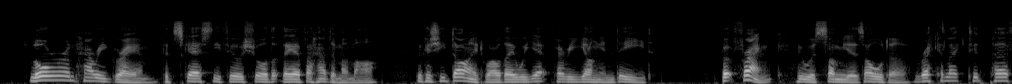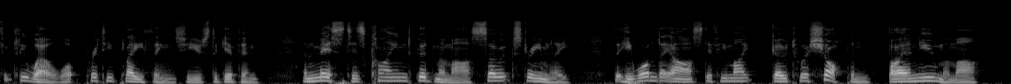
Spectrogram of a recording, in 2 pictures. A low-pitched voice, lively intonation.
Yes: low, 125 Hz; wide, 6.5 semitones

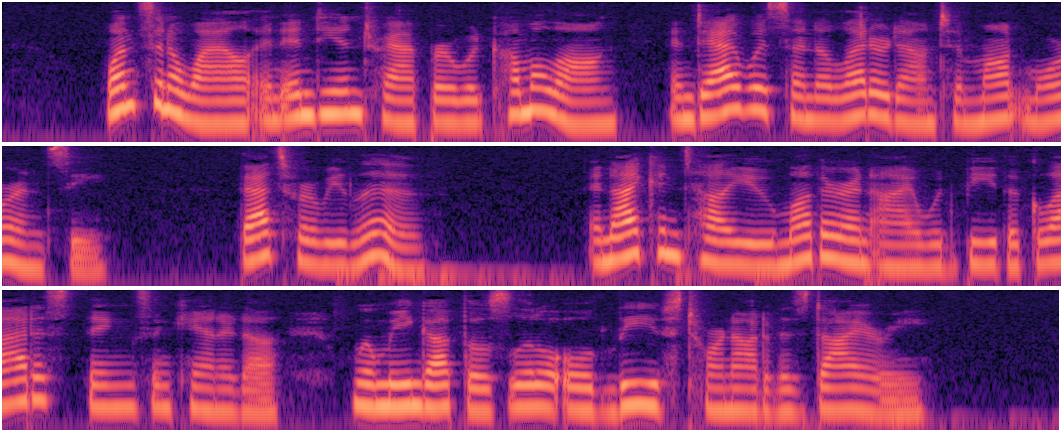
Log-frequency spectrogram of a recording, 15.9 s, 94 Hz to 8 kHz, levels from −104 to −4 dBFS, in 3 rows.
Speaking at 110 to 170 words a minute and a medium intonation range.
No: average, 195 wpm; average, 3.3 semitones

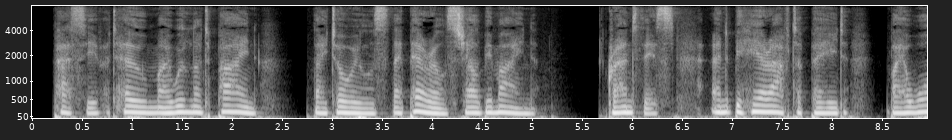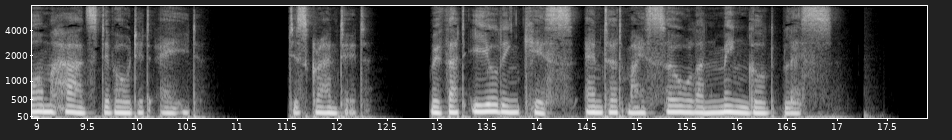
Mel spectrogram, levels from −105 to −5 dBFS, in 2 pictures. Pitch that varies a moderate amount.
No: narrow, 2.0 semitones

